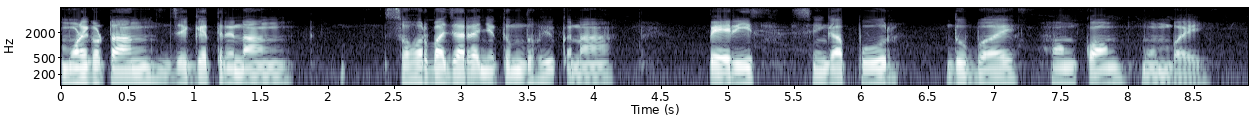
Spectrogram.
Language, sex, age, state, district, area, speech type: Santali, male, 30-45, Jharkhand, East Singhbhum, rural, spontaneous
